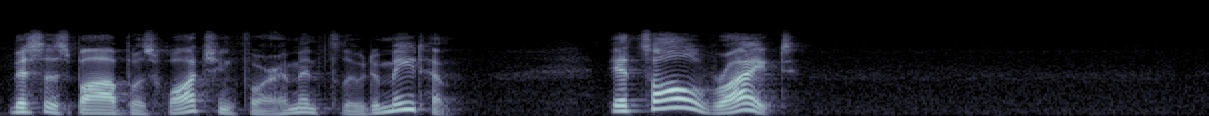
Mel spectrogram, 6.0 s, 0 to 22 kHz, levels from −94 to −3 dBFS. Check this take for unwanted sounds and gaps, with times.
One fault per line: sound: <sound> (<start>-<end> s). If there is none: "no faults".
no faults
